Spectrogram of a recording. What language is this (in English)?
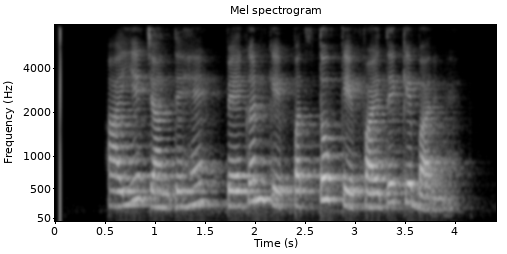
Hindi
